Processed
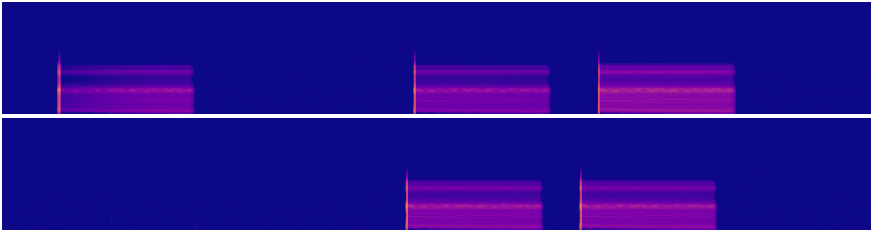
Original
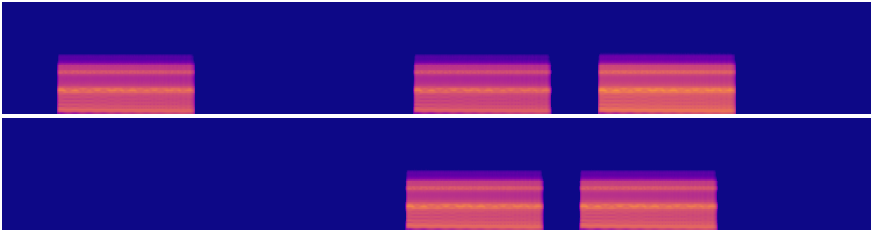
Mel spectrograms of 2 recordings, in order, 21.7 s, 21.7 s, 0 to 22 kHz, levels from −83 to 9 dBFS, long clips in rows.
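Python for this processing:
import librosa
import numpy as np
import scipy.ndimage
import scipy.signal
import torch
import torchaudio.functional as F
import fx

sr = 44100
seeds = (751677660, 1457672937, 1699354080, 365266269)

y = fx.fade_in_head(x, sr, length_s=2.04)
y = fx.dynamic_eq(y, sr, hz=410.0, q=1.6, threshold_db=-39.0, ratio=4.0, max_db=7)
y = fx.gate_flip(y, sr, shuts_db=-23.0, range_db=-42)
y = F.gain(torch.from_numpy(y), 12.0).numpy()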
